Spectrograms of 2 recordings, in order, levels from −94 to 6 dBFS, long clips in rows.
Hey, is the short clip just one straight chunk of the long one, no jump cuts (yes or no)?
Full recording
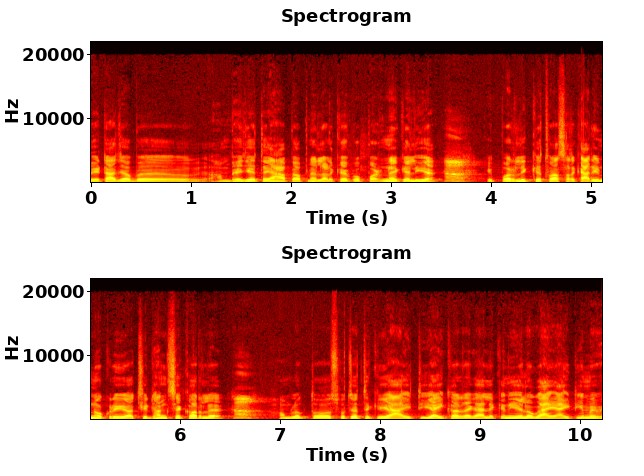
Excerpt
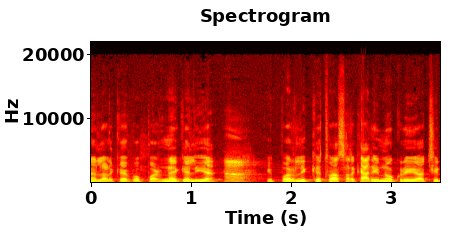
yes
